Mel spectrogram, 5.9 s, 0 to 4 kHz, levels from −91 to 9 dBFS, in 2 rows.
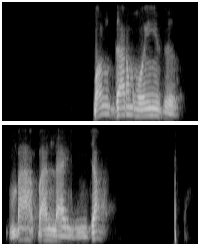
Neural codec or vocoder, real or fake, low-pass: codec, 16 kHz, 4.8 kbps, FACodec; fake; 3.6 kHz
